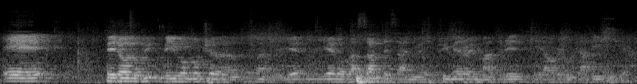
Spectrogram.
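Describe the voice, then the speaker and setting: A man with a foreign accent, not a native speaker, leading a church workshop for adults, halting with many fillers and restarts. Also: medium pitch, flat delivery. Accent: foreign accent in Spanish. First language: not Spanish. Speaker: workshop leader. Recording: roomy hall, mic from far, noisy.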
